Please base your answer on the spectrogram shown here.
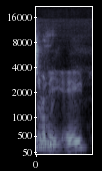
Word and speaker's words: hegemony: here, the other day, I'm pretty sure the word you were looking for was hegemony, because you pronounced it hegemony. Yeah, it H-E-G-E. is hegemony. That's Hegemony, yeah. it's so difficult With for the me to emphasis- say, and you're right. It's hegemony, but wait a minute.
